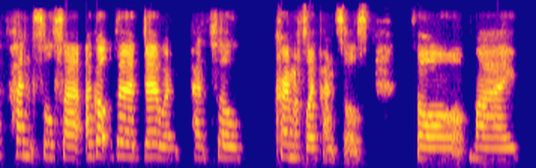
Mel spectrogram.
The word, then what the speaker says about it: Derwent: So when did you, or how did you come about being interested in, I want to make sure I'm pronouncing it right. It's Derwent, right? – Derwent? Yes, Derwent, yeah.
